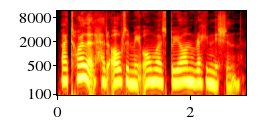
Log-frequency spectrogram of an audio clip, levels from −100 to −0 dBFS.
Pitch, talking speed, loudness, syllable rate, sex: 200 Hz, 170 wpm, -18 LUFS, 5.6 syllables/s, female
